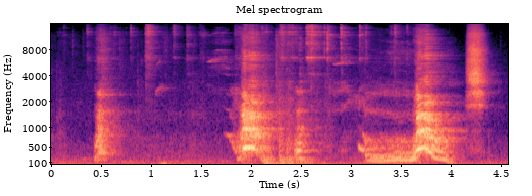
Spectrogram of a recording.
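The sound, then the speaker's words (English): A loud dog barking: a few harsh, forceful barks come in irregular bursts, fairly loud throughout. “Emily just brought Zoe in here, our dog, and she's a loud barker”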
